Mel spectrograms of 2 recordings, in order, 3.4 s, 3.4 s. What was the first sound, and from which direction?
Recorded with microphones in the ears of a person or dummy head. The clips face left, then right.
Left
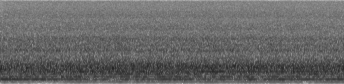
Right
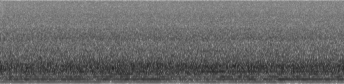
Only background noise.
